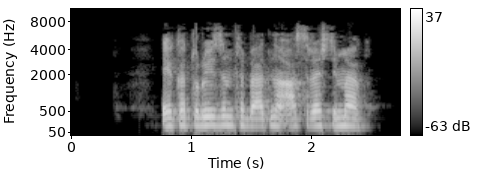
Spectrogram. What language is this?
Uzbek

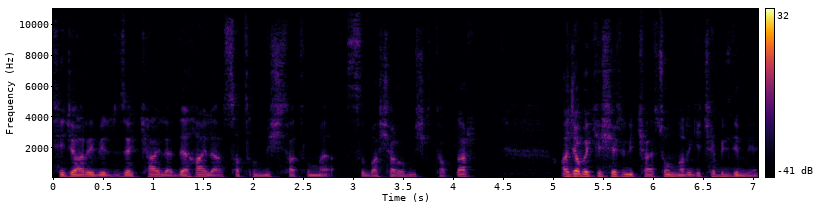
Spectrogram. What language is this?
Turkish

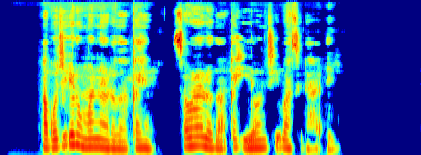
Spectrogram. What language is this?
Hausa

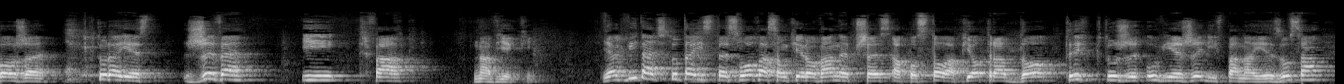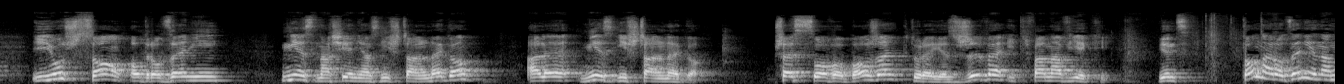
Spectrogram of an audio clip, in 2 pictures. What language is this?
Polish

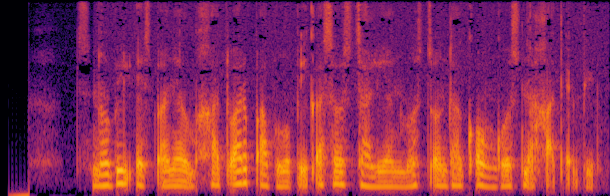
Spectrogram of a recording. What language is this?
Georgian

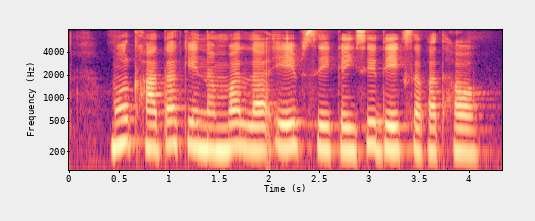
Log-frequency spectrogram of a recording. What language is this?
Chhattisgarhi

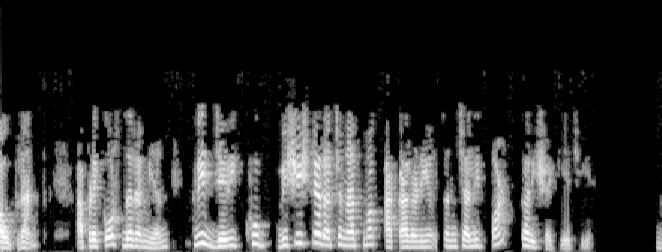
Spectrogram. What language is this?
Gujarati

